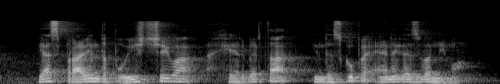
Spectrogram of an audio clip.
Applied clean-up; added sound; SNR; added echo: none; none; none; none.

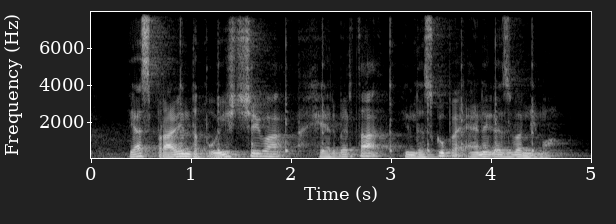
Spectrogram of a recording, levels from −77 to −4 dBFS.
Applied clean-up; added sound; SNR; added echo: none; Dishes, pots, and pans; 17 dB; none.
